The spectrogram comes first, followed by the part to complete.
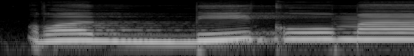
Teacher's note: Ra dibaca secara tafkhim karena berharakat fathah. Cara bacanya ditebalkan.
